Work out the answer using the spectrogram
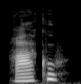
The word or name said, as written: raku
